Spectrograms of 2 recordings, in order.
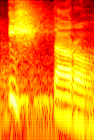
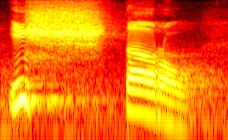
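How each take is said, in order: First: The sh sound is cut off abruptly. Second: The sh sound is held with airflow. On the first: The speaker calls it wrong. "ketika sukun maka langsung putus" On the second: The speaker calls it right.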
